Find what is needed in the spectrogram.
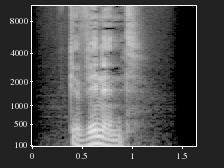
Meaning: present participle of gewinnen
- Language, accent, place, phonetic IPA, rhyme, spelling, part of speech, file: German, Germany, Berlin, [ɡəˈvɪnənt], -ɪnənt, gewinnend, adjective / verb, De-gewinnend.ogg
